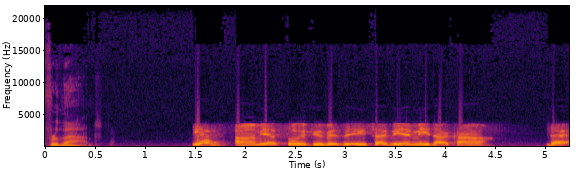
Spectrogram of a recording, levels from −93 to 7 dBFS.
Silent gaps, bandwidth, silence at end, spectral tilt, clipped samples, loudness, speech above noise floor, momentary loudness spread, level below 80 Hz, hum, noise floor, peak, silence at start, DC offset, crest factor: none; 16 kHz; 0 s; -6.5 dB/octave; under 0.1%; -20 LUFS; 38 dB; 8 LU; -54 dBFS; none; -58 dBFS; -6 dBFS; 0 s; under 0.1%; 16 dB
